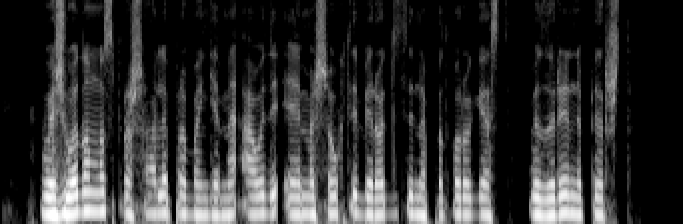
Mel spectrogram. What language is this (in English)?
Lithuanian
